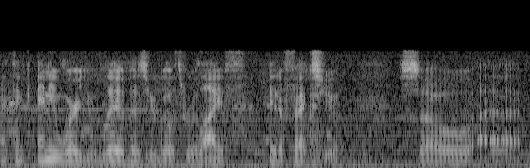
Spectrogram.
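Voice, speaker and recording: Fairly slow male speech, with noticeable noise in the background. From United States (Lithuanian-American). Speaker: clergyman. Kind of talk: interview. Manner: measured, with frequent hesitations.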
